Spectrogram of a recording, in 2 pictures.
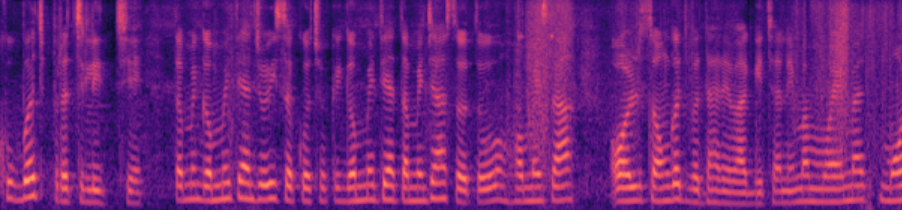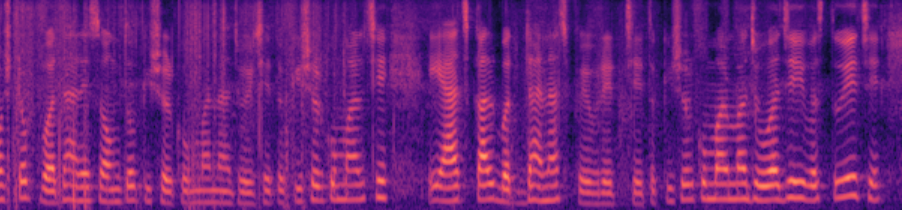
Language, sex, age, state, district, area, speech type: Gujarati, female, 30-45, Gujarat, Surat, urban, spontaneous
